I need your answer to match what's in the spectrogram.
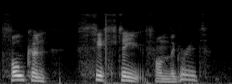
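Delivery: weary, tired, voice cracking mid-line. Going through grid positions for a race: tired, voice cracking. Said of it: "Ugh, voice crack, tired".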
